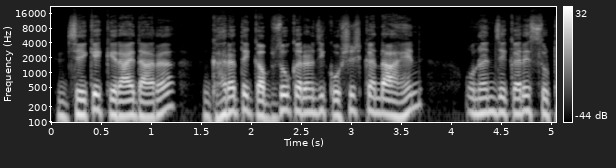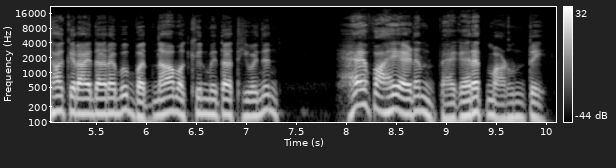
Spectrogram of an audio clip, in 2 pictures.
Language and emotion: Sindhi, disgusted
